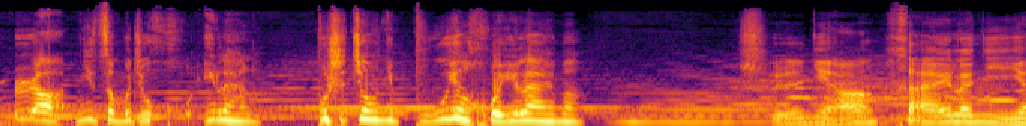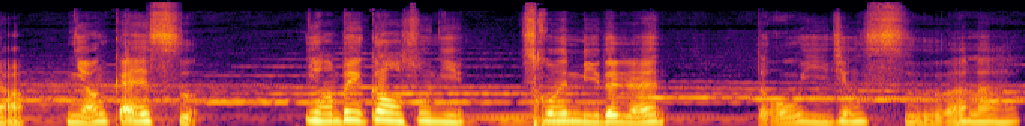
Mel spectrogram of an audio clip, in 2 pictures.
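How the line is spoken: Sobbing bitterly. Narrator (Chinese): 顿时失声痛哭

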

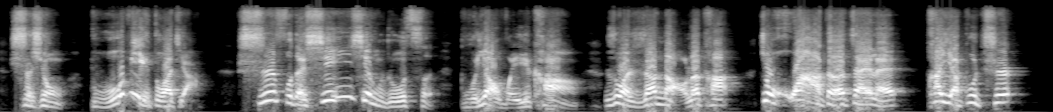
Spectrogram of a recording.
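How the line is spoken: Laughing. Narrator (Chinese): 老沙笑着说道

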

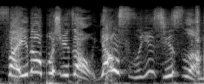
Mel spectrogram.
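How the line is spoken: Desperate shout. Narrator (Chinese): 强子绝望的喊了一声

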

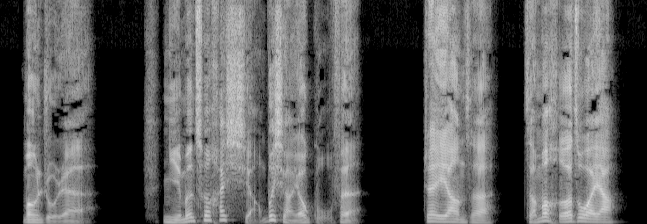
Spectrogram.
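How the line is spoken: Ingratiating, forced smile. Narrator (Chinese): 老孟陪着笑脸

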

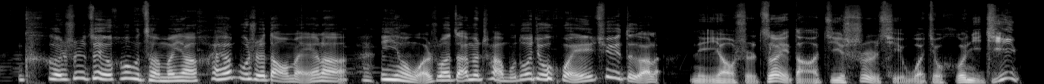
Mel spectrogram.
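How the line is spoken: Whining, tearful. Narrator (Chinese): 刘阿八哭丧着脸说道

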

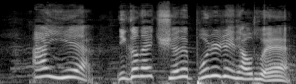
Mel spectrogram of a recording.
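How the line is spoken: Child calling from behind. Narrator (Chinese): 那小朋友在后面喊

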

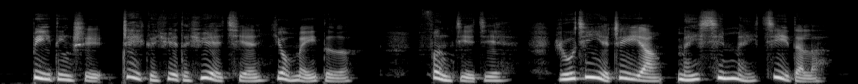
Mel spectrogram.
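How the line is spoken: Laughing question. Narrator (Chinese): 宝钗笑问道

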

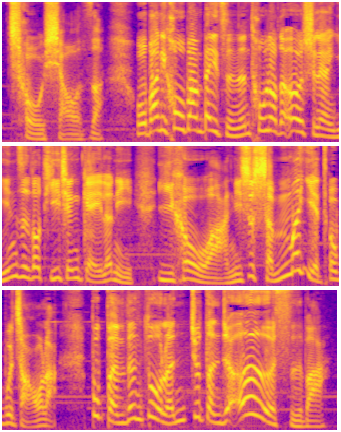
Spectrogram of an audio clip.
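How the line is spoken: Secret chuckling. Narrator (Chinese): 城隍却在暗地里偷偷发笑

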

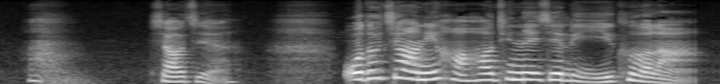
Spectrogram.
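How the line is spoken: Resigned sigh. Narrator (Chinese): 新慧无声地叹了口气

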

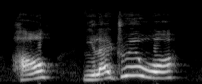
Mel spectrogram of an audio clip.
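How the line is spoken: Shouting. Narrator (Chinese): 星星经理喊

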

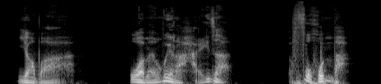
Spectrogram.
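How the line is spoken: Lowered voice, longing. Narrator (Chinese): 他也非常想念女儿，他就压低了声音说道

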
